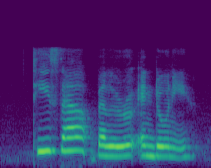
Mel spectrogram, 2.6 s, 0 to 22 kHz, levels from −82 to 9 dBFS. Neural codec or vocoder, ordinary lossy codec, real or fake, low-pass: codec, 16 kHz, 1 kbps, X-Codec, HuBERT features, trained on LibriSpeech; none; fake; none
